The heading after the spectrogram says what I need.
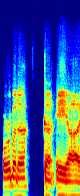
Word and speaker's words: Orbita: You can get a hold of me personally by just emailing me at Nate, N-A-T-E, at orbita.ai. And Orbita is spelled O-R-B-I-T-A, just like orbital without the L.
